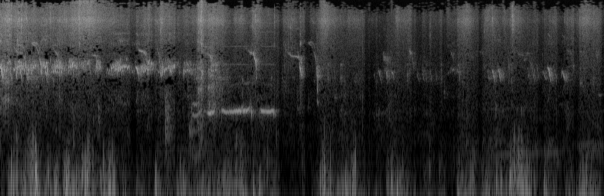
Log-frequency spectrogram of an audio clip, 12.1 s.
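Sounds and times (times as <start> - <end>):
low microphone rumble: 6.4 - 12.0.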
